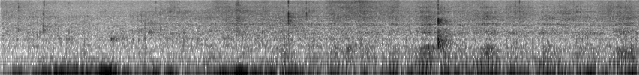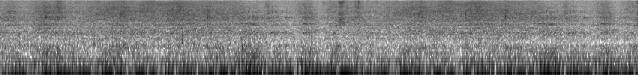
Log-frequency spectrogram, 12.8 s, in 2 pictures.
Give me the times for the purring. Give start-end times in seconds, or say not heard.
0.0-12.7.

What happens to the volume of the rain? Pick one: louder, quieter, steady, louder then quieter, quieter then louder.
steady.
